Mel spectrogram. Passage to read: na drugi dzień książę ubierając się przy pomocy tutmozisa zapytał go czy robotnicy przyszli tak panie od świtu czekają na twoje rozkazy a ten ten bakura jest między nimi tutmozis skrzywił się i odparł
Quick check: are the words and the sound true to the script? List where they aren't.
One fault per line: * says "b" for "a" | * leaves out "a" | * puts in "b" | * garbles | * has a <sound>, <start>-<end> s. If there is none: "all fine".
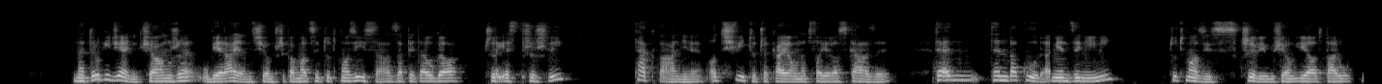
* says "jest" for "robotnicy"
* leaves out "a"
* leaves out "jest"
